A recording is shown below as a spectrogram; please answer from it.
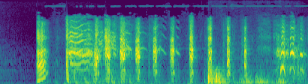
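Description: Several loud honking quacks come in a quick, uneven series, close by and harsh, like a duck or goose calling repeatedly.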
